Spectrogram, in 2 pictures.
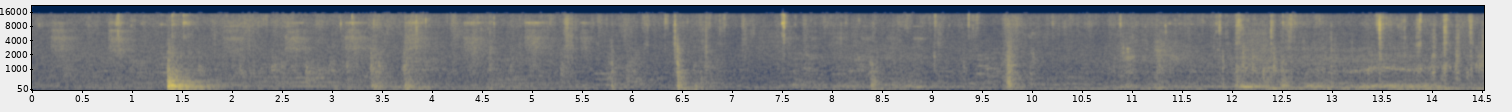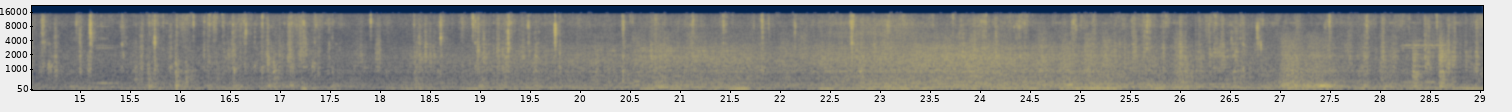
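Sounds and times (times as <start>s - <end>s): chewing crunches and clicks: 10.8s - 29.0s.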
